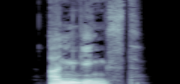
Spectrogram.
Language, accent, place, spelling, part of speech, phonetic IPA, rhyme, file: German, Germany, Berlin, angingst, verb, [ˈanɡɪŋst], -anɡɪŋst, De-angingst.ogg
- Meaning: second-person singular dependent preterite of angehen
